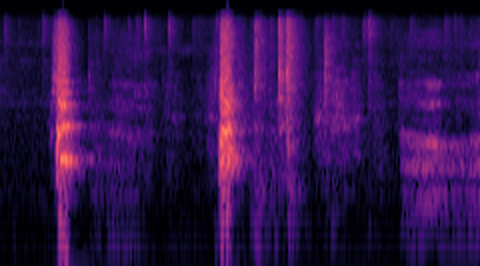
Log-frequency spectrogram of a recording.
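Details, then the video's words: Two dogs playing indoors in an office at a dog resort in Phuket, Thailand; two sharp, loud barks about one and a half seconds apart, then softer yips and a whining, vocal tail. "Coco and Som playing in the office"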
